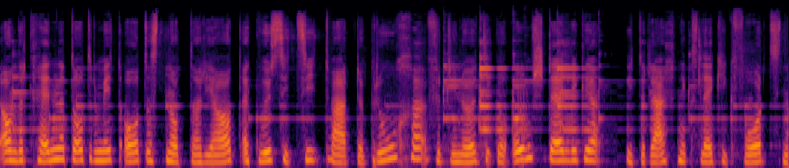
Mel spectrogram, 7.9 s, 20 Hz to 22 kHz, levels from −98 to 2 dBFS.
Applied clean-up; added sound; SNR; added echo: neural mask model RNNoise.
